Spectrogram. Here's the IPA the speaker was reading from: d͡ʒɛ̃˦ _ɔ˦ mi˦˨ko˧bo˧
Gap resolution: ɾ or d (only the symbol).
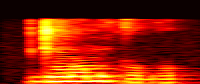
ɾ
